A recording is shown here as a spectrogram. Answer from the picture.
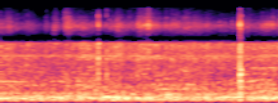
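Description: Steady background din of a busy restaurant dining room, with one sharp click near the end.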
